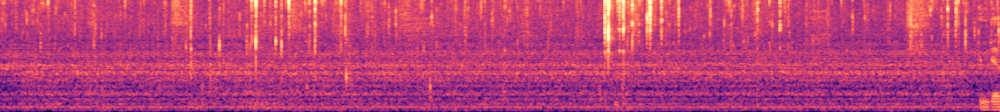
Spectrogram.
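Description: A striped skunk nibbling at a peanut in its shell held out by hand, heard as a few faint scattered clicks and crunches over a steady low hum.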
